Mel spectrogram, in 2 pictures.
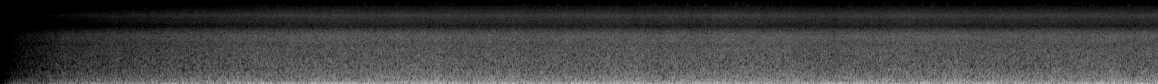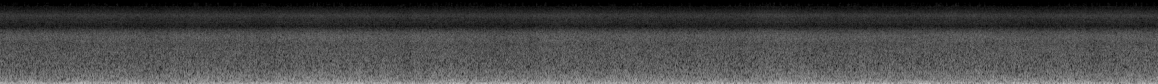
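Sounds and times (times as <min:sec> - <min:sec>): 
Gluggafoss waterfall recorded close up: 0:00.0 - 0:23.1.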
